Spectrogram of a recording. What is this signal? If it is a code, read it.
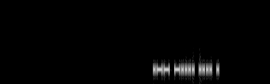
Morse code, heard as a keyed tone, about 58 wpm, 700 Hz. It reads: W6HE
